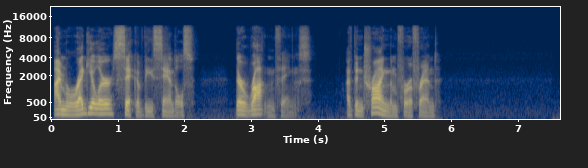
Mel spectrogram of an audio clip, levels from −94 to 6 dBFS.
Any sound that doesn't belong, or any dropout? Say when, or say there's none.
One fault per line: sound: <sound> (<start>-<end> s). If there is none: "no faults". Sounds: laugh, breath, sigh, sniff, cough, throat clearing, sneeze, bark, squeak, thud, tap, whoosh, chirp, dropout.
no faults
